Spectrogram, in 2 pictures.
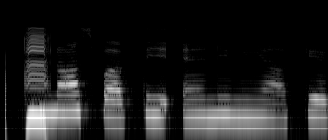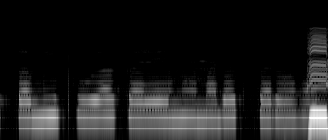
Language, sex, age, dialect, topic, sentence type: Magahi, female, 31-35, Southern, agriculture, statement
